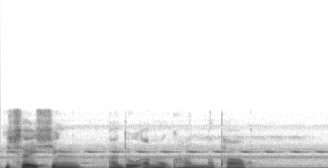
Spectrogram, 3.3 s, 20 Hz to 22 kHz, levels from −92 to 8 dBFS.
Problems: low volume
